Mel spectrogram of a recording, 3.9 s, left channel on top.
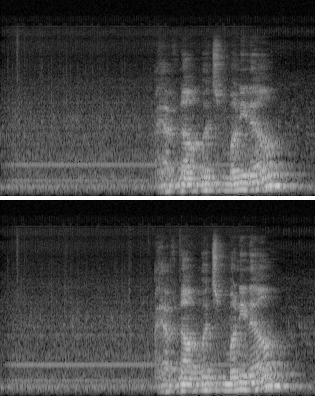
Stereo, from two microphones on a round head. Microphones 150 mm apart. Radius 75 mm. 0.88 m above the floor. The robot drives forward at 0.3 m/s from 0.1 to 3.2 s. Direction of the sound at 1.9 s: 35° right (ahead or behind).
